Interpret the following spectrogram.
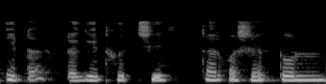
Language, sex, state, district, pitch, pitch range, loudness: Bengali, male, West Bengal, Malda, 195 Hz, 185-205 Hz, -28 LUFS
